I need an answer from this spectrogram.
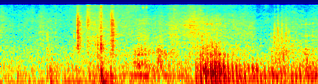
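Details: Angelus, a male pet cat once found sick and thin in a basement, purring softly and steadily with low rumbling pulses under a few sharp clicks and light handling noises.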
